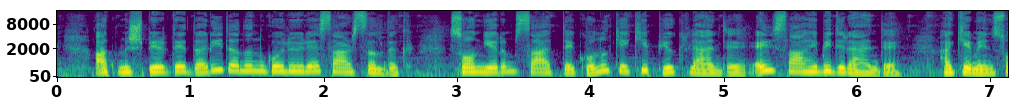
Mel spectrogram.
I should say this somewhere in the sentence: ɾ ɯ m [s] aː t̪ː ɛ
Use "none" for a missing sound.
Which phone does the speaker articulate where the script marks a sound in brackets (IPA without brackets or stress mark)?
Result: s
